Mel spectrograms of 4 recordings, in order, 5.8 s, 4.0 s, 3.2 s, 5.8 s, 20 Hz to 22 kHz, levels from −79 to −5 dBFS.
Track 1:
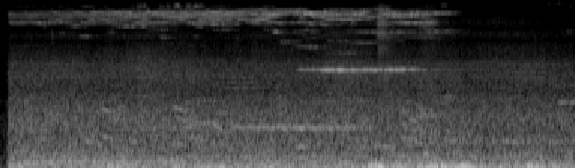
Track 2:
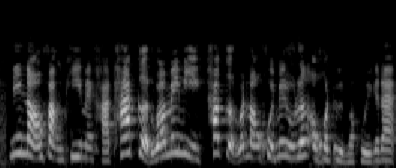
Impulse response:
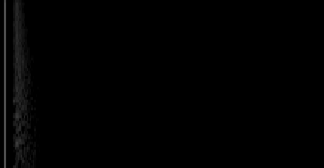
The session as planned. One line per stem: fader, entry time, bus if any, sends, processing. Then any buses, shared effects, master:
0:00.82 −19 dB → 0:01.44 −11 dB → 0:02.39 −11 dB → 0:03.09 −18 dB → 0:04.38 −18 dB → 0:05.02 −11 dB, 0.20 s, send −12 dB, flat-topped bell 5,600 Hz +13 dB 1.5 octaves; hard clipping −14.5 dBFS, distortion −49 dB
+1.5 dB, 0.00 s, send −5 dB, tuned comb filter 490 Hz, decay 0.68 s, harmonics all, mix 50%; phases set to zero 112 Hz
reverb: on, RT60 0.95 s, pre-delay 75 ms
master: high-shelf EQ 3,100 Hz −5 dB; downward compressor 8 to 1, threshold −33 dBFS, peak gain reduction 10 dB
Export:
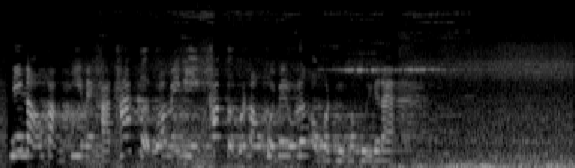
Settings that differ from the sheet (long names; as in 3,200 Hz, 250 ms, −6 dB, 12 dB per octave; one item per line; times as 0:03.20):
stem 2 +1.5 dB → +7.5 dB
reverb return +9.5 dB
